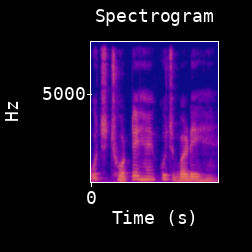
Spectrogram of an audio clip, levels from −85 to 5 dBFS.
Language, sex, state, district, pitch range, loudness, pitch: Hindi, female, Bihar, East Champaran, 160-190 Hz, -29 LUFS, 185 Hz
